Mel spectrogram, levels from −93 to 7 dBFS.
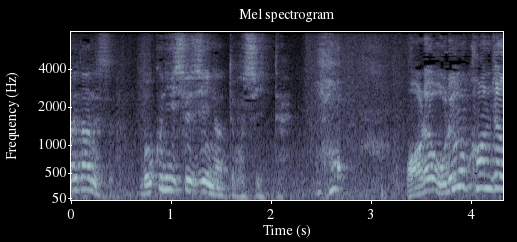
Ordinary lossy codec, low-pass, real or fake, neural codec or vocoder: none; none; real; none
